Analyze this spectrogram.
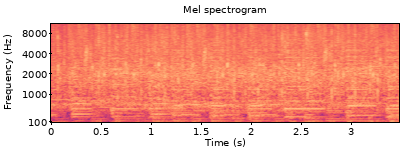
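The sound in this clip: Audience applause greets an Elvis tribute performer at a live show, steady clapping over rhythmic band music.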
